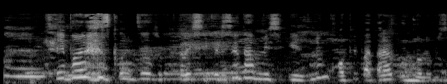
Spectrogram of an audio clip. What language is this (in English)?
Georgian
